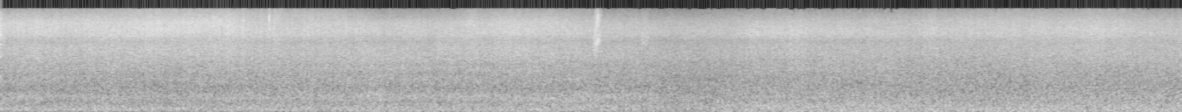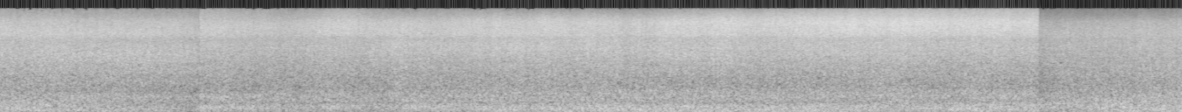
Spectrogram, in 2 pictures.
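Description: Heavy storm surf breaking along the shore: a steady, unbroken rush of noise from many large waves at once.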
